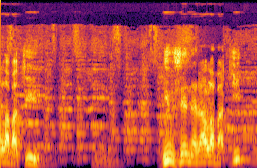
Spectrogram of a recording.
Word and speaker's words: Labatut: contrata o General Labatut alguns chama para tu é mas a pronúncia francesa lavaque eo General Labatut e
